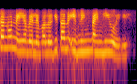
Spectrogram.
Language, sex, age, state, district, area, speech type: Punjabi, female, 30-45, Punjab, Jalandhar, rural, conversation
